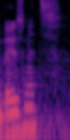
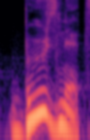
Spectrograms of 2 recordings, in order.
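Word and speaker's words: Busenitz: that let's see what Alan's real last name pronunciation is Alan business Alan business booze knits who's knits booze knits like you know you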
